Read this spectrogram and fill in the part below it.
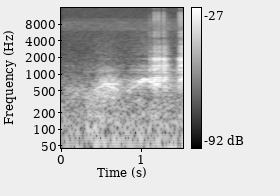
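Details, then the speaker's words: Tronxy X5SA 500 Pro 3D printer: faint whir of a moving axis breaking into raspy scraping bursts as belts rub against the pulleys despite realignment; cause unknown. "that noise comes from the belts they crying against rub against these pulleys here and unfortunately no matter what I did I could not stop them from doing that"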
